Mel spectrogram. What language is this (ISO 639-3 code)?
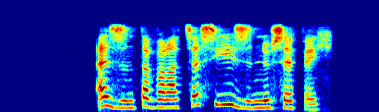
kab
